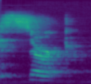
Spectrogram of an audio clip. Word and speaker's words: Cirque: because I can't pronounce circus Olay circus Olay just say sir that's it sir I could do that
